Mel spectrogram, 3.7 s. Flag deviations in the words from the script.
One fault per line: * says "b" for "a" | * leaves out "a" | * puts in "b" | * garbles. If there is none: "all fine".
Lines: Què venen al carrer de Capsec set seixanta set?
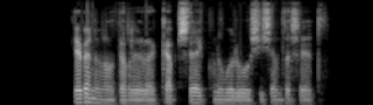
* says "número" for "set"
